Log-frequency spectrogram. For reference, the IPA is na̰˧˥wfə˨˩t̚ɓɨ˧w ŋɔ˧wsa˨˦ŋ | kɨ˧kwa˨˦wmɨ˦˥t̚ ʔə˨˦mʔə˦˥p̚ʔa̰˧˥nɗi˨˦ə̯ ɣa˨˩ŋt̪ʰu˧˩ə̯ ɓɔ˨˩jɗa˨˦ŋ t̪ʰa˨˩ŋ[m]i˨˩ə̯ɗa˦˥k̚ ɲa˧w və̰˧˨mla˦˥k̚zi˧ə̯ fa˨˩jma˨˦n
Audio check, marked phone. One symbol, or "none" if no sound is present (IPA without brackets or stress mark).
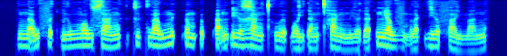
m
